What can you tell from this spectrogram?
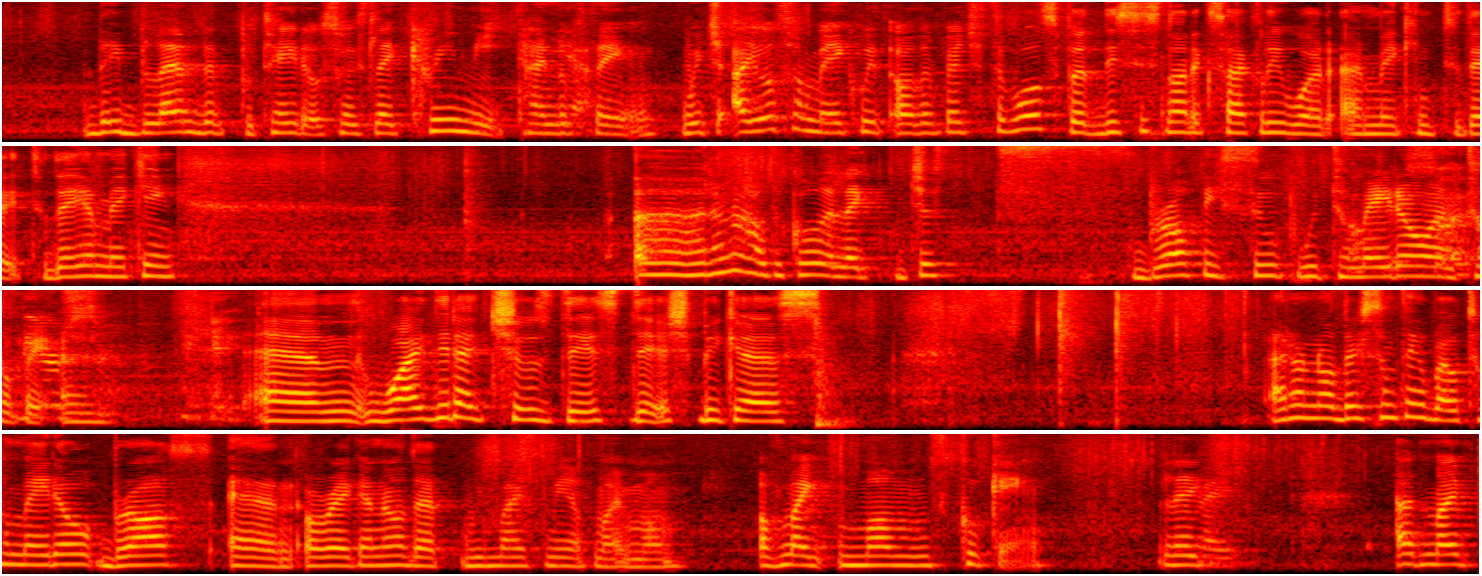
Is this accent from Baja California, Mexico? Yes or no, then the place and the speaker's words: no; Mexico City, Mexico; also born or lived in Banff; now in Ottawa, Canada; I'm 42. I'm from Mexico City. And I've been living in Ottawa for 11 years. Actually 10 years, because the first year we lived in Banff.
